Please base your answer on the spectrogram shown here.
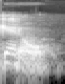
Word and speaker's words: ghetto: Another two words, ghost and ghetto. So in these two words, the silent H is preceded by a G. So after a G at the beginning of the word, the H is silent.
